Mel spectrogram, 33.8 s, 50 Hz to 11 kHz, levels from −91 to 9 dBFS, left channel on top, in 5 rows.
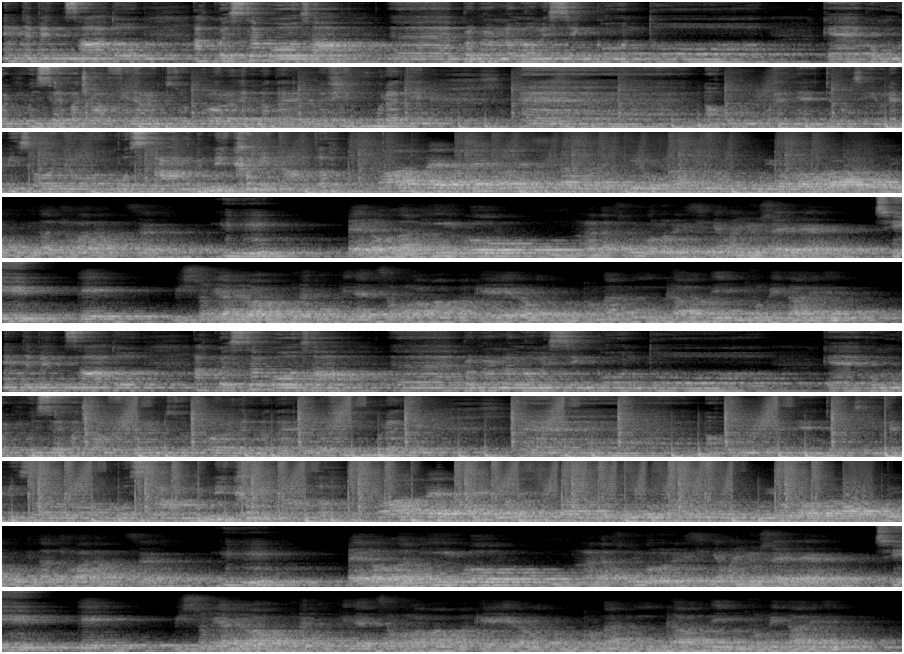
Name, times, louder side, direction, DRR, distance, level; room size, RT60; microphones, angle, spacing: voice 1, 0.0-5.8 6.2-16.1 21.9-22.4 26.8-27.3, left 1 dB, 20° left, 2 dB, 1.2 m, -29 dB
sound 1, 7.0-20.2, right 4 dB, 50° right, 0.4 m, -30 dB
voice 2, 16.3-21.5 22.8-26.4 27.6-27.8 28.3-33.3, left 1 dB, 5° right, -7 dB, 2.3 m, -26 dB
12.0 x 8.3 x 4.5 m, 2.5 s
head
